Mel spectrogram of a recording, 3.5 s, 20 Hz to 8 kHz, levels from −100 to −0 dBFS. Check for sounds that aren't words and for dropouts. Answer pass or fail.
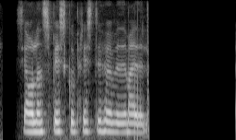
pass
